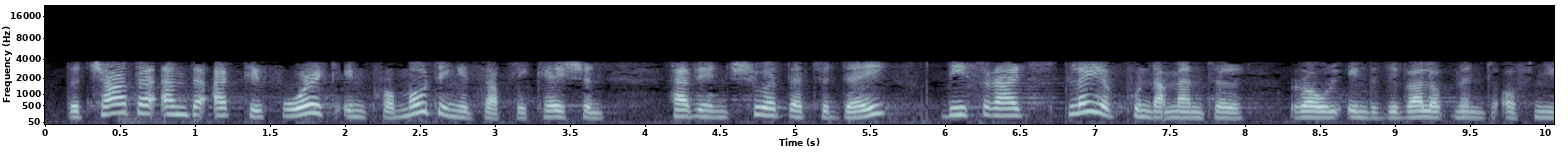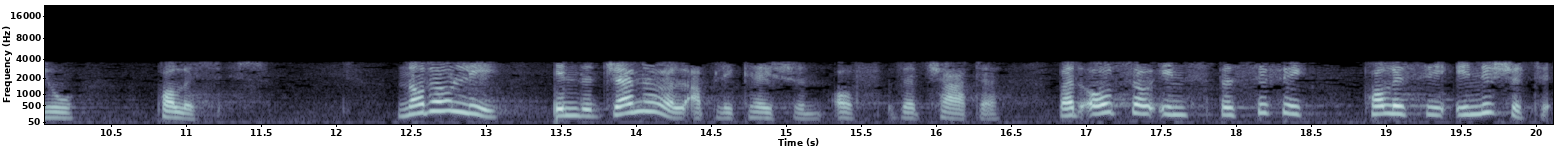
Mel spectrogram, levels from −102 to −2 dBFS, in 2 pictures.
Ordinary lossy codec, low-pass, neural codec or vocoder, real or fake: none; 3.6 kHz; none; real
